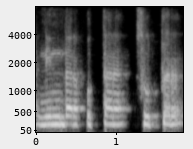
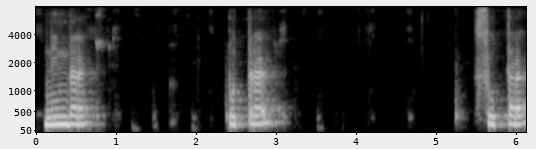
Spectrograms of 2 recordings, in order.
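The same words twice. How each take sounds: First: ਨੀਂਦਰ ਪੁੱਤਰ ਸੂਤਰ said slowly with a vowel before the r; careful word list. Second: ਨੀਂਦਰ ਪੁੱਤਰ ਸੂਤਰ with the r clustered, ਸੂਤਰ as sutr; conjunct r. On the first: Teacher reads example words slowly to students. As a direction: spell out each word slowly, vowel kept in. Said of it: "ਸੰਯੁਕਤ ਵਿਅੰਜਨ ਦੀ ਗੱਲ ਹੈ". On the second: Teacher demonstrates joined consonants to students. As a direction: clip the vowel so t and r join. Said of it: "ਸੂਤਰ ਹੋ ਗਿਆ". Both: Shown as a demonstration.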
